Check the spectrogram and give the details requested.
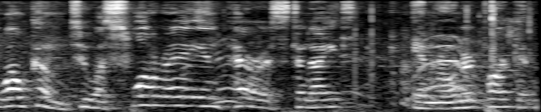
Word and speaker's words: Paris: million went to where Paris we don't pronounce the S the beautiful romantic City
